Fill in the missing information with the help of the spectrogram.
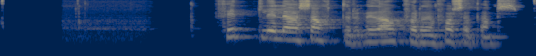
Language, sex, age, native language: Icelandic, female, 70-79, Icelandic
